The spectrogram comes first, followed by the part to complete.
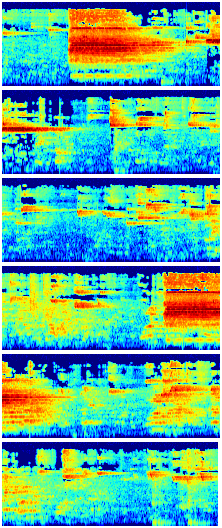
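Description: Gymnasium scoreboard horn sounding two steady blasts of about two seconds each, one a second or so in and another about sixteen seconds in, marking the end of a timeout. Chatter in the hall between the blasts.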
